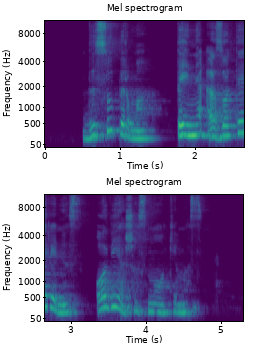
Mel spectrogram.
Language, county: Lithuanian, Tauragė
